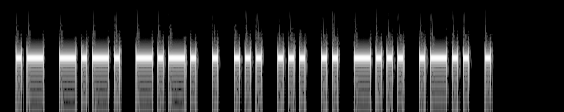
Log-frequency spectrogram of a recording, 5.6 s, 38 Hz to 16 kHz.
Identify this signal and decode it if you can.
Morse code, heard as a keyed tone, about 22 wpm, 700 Hz. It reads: ACCESSIBLE
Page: morse-code-ninja-practice-22wpm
